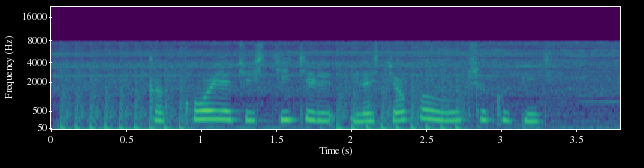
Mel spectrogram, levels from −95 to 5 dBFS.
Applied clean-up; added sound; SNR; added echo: none; Sawing + Gunshot, gunfire; 8 dB; none.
